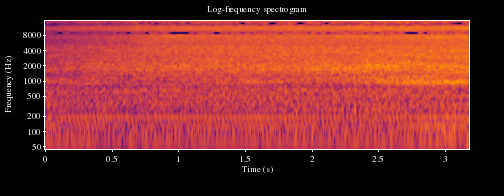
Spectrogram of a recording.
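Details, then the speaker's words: Cadillac CTS with replacement engine after the previous motor ticked loudly from bad lifters; steady, even idle hum with no top-end tapping or ticking; normal idle. "so you can't hit no T you don't hear no ticking than that that guy sounds good bro"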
